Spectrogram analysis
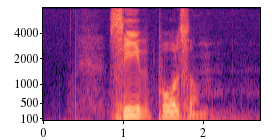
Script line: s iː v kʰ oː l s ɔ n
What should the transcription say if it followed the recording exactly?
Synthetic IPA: s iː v pʰ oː l s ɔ n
